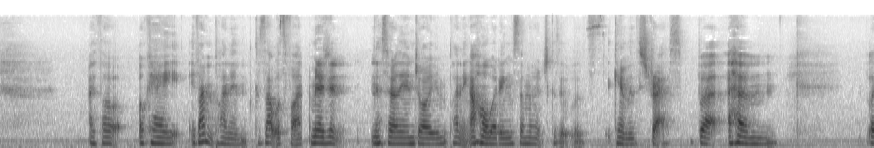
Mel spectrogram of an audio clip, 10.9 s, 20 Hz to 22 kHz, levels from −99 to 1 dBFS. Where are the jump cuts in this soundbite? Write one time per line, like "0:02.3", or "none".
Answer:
0:01.0
0:03.8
